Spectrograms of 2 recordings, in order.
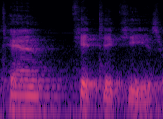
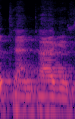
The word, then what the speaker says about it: Tintagis: with you that that pronunciation is very important, because people look at it, it says Tan-Kittikis, right? And but the last of the Tintagis that we know about is the Sachem who passed away, and before he died he told me that it's Tintagis, and tell everybody that he wanted it pronounced right.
